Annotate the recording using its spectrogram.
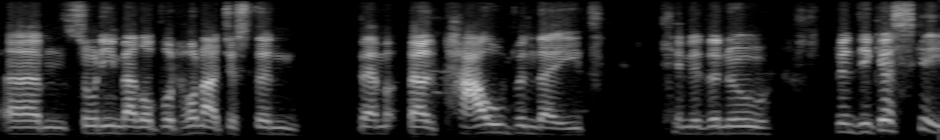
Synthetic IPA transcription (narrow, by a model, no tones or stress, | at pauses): əːmsowɛnimɛðʊlˠboːd̥ɦʊnad͡ʒəstən | b̥ɛb̥ɛdpʰawbəndeɨd̥ | kʰɪnɪðənːuː | vɪndiɡəski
